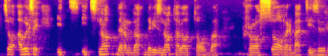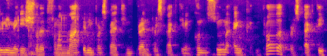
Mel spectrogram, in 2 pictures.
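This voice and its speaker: A man from Italy with an Italian accent, talking casually as a guest in an interview and pausing often with fillers and restarts. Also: on the low side, fairly even intonation, darkish tone, a little hiss or hum, rough recording. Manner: halting, many fillers and restarts. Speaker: brand marketing guest.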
